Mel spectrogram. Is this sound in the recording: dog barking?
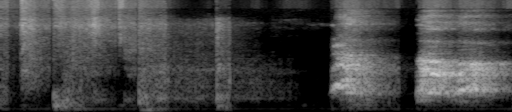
yes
